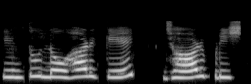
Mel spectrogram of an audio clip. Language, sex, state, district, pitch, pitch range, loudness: Bengali, female, West Bengal, Dakshin Dinajpur, 335 Hz, 320-355 Hz, -14 LUFS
